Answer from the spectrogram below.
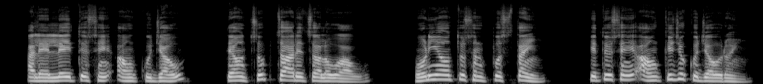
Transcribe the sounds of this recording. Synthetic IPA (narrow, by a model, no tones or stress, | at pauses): ɐleleːit̪ʊsẽʔɐũkʊd͡ʒaːu | t̪eɐũt͡sʊp̚t͡saːɾet͡sɐloaːo | ɦʊɽ̃iaːũt̪ʊsnpʊt͡sʰt̪ãːĩ | kit̪ʊsẽʔɐũkɪd͡ʒokʊd͡ʒaːuɾoːĩː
